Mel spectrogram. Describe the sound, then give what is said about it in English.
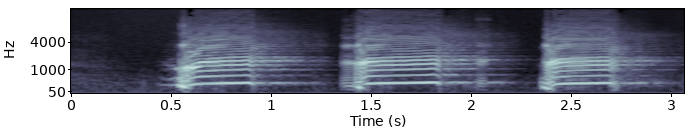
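Three loud, harsh duck alarm calls ring out in a steady rhythm, each a short, high, buzzy quack separated by brief pauses, with no talking. “And it'll be a single call. It'll be a high call. And it's definitely an alarm call.”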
